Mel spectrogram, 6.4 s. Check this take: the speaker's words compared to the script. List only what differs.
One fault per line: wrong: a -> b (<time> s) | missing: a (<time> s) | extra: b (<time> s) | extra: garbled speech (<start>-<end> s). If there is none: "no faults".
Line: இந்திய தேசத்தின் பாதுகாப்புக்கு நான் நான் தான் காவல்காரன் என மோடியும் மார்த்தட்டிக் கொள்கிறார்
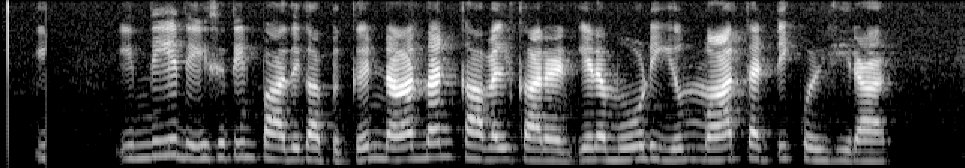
missing: நான் (2.8 s)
